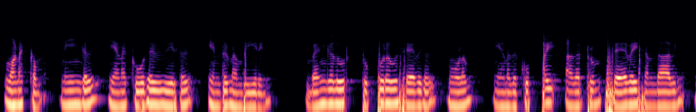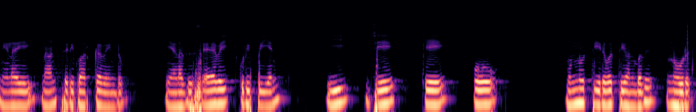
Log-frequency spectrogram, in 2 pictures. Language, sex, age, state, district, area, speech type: Tamil, male, 18-30, Tamil Nadu, Tiruppur, urban, read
